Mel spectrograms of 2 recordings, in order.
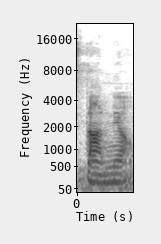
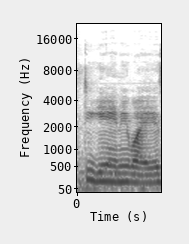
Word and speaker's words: Tanaya: My spelling is TANAYA, but the pronunciation of my name is Tanya only. So a lot of people ask me, you spell it as TANAYA, so is it Tanaya? So it's not Tanaya, it's Tanya.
